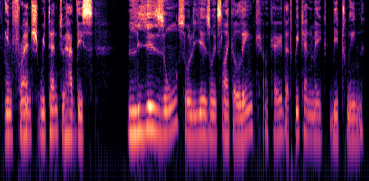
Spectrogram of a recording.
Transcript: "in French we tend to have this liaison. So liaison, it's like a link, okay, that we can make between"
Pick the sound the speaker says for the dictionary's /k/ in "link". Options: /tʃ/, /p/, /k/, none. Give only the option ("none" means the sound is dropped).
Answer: /k/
